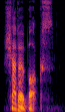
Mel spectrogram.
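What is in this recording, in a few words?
"shadowbox", British English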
